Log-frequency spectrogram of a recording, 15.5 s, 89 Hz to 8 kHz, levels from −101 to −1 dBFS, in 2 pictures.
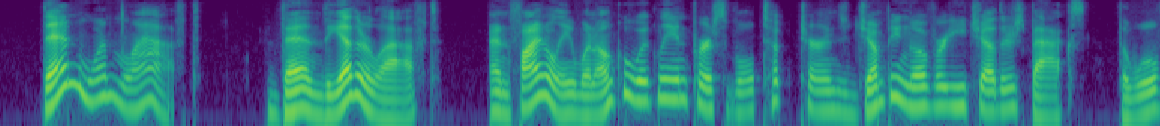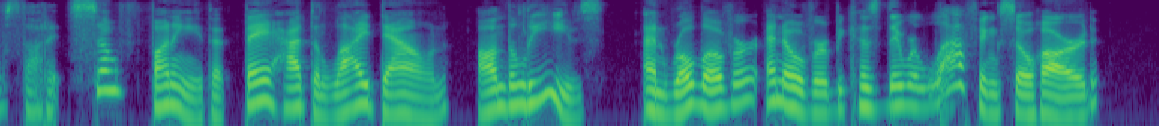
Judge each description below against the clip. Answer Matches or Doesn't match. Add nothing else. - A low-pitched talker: Doesn't match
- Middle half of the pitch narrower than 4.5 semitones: Doesn't match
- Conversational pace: Matches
